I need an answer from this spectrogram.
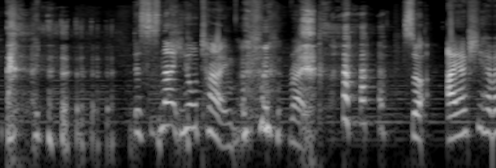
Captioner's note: laughter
